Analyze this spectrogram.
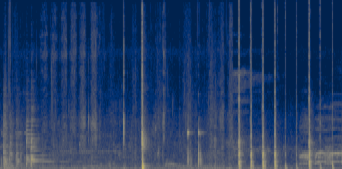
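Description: Kitchen knife striking a thick wooden chopping board: one sharp knock about three seconds in, a few lighter clicks, then from nearly five seconds in a steady run of quick chops, about four a second, as a root is chopped.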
